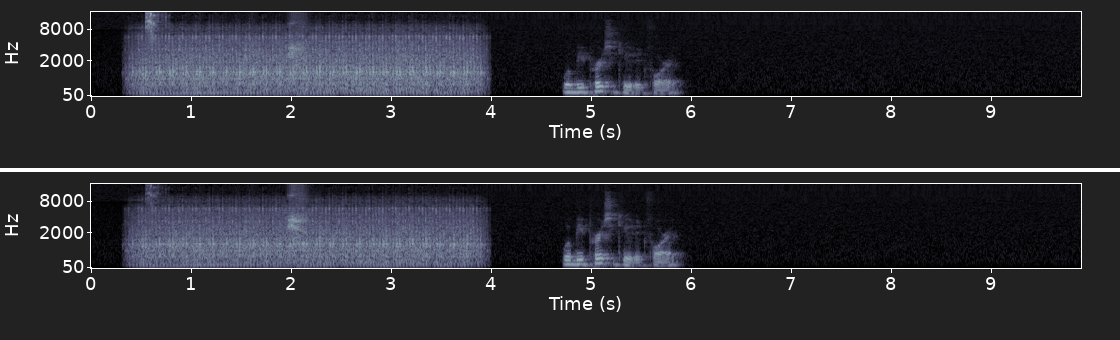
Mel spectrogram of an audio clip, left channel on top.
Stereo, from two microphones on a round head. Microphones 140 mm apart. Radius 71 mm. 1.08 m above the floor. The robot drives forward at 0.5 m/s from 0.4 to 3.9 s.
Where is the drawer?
I don't hear a drawer.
